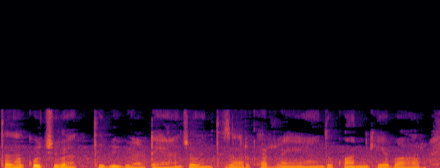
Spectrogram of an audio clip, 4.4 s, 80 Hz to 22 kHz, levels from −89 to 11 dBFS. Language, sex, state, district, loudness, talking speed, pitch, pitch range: Hindi, female, Uttar Pradesh, Shamli, -18 LUFS, 190 wpm, 185 Hz, 175-195 Hz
